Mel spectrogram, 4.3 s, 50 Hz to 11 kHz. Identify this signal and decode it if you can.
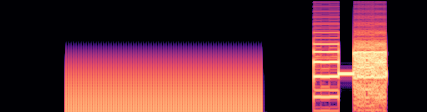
Caller ID data burst, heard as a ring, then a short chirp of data, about 1200 baud.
